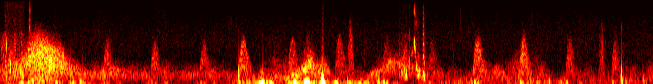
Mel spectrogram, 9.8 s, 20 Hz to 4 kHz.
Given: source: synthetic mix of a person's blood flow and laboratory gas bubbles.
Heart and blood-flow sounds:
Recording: Doppler ultrasound of blood flow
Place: subclavian vein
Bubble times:
0.00-0.38 s: bubbles
0.41-0.50 s: bubbles
5.98-6.43 s: bubbles
From the record:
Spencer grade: 1 (occasional bubble signal discernible with the cardiac motion signal, with majority of cardiac periods free of bubbles)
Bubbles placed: anywhere in the cardiac cycle

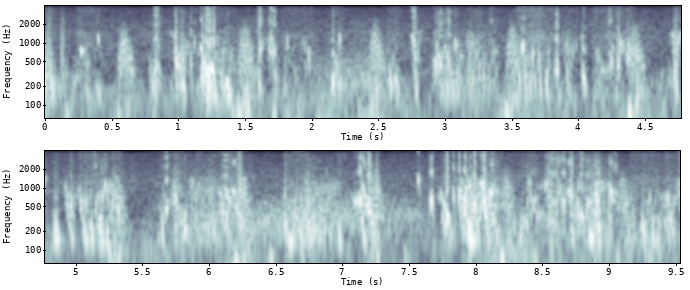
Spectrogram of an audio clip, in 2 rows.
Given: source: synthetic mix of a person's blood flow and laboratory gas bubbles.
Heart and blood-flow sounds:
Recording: Doppler ultrasound of blood flow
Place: subclavian vein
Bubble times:
0.00-0.12 s: bubbles
0.25-0.46 s: bubbles
0.78-0.89 s: bubbles
0.92-1.45 s: bubbles
1.60-2.03 s: bubbles
2.12-2.26 s: bubbles
2.56-2.69 s: bubbles
2.74-2.84 s: bubbles
2.90-3.42 s: bubbles
3.52-4.45 s: bubbles
4.68-5.37 s: bubbles
5.60-6.35 s: bubbles
6.55-7.04 s: bubbles
7.07-7.30 s: bubbles
7.54-7.62 s: bubbles
7.64-9.08 s: bubbles
9.15-9.54 s: bubbles
From the record:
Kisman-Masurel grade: 343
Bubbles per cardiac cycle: rolling drumbeat, 9 or more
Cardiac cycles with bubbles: 100%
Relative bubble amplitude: loud (0.450 to 0.775)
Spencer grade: 3 (all of the cardiac periods contain showers or single bubble signals, but not dominating or overriding the cardiac motion signals)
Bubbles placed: anywhere in the cardiac cycle

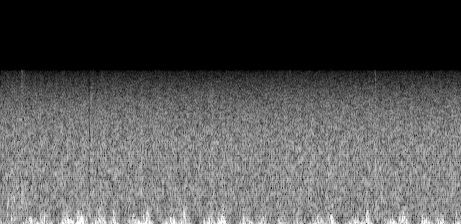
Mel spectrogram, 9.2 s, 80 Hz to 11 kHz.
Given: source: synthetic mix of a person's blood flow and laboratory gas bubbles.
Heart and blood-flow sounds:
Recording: Doppler ultrasound of blood flow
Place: precordium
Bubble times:
0.11-0.57 s: bubbles
1.62-2.08 s: bubbles
5.19-5.35 s: bubbles
5.75-5.85 s: bubbles
7.26-7.41 s: bubbles
7.46-7.79 s: bubbles
From the record:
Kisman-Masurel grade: 221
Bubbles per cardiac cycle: several, 3 to 8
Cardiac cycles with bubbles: 10 to 50%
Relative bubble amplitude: barely perceptible (0.100 to 0.250)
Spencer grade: 2 (many but less than half of the cardiac periods contain bubble signals, singularly or in groups)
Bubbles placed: anywhere in the cardiac cycle

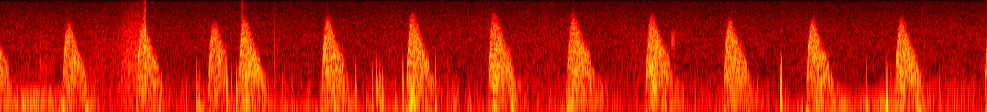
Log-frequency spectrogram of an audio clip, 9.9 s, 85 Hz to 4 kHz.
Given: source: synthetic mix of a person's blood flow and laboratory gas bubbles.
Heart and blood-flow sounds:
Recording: Doppler ultrasound of blood flow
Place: subclavian vein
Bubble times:
6.70-6.79 s: bubbles
From the record:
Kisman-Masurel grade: 111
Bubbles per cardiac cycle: 1 to 2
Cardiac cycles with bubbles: 1 to 10%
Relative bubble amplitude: barely perceptible (0.100 to 0.250)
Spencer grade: 1 (occasional bubble signal discernible with the cardiac motion signal, with majority of cardiac periods free of bubbles)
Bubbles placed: anywhere in the cardiac cycle

